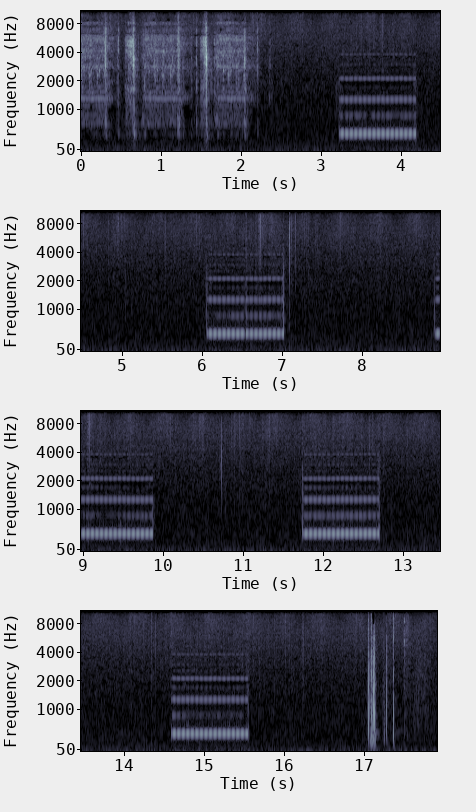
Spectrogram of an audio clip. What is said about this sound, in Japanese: その日、思い余ってエリコは父の会社に電話を入れてみました。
